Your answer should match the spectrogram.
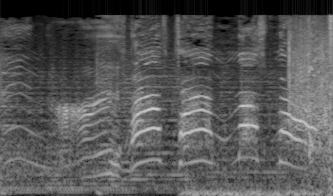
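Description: A cartoon creature voice babbling in short, high-pitched syllables that rise and fall, with soft music underneath. A low rumble starts a little past halfway as the creature begins to change shape.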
